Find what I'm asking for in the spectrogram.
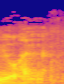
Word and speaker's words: یوحنا: یحییٰ علیہ السلام کا نام یوحنا استعمال ہوا ہے، نون کے بعد الف، یوحنا.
